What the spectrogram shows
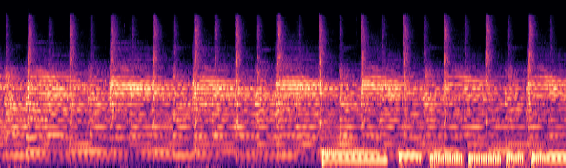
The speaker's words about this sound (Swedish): Första låten jag ska spela, den är, jag tycker den hooken i den är så jävla stark.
